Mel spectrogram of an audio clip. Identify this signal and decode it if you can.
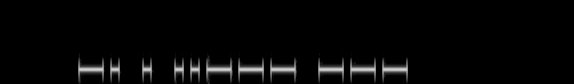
Morse code, heard as a keyed tone, about 15 wpm, 700 Hz. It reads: NE2O
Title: USA Call Signs - 4 Characters - Repeated 3x - 15wpm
